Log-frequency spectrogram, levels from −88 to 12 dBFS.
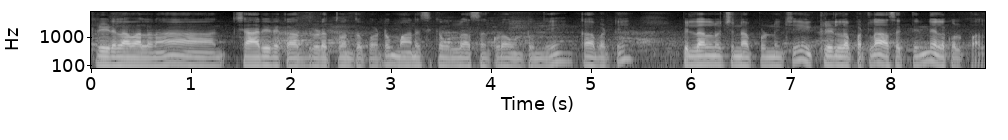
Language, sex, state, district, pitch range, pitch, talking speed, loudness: Telugu, male, Telangana, Nalgonda, 95-110 Hz, 100 Hz, 120 wpm, -20 LUFS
